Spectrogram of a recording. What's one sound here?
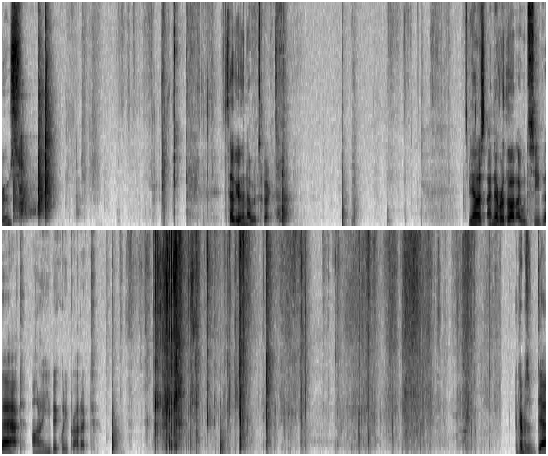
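Cardboard and plastic packaging rustle and crinkle.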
